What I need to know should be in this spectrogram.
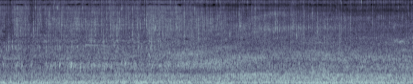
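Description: Water trickles steadily from a spout.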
